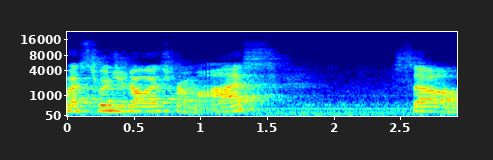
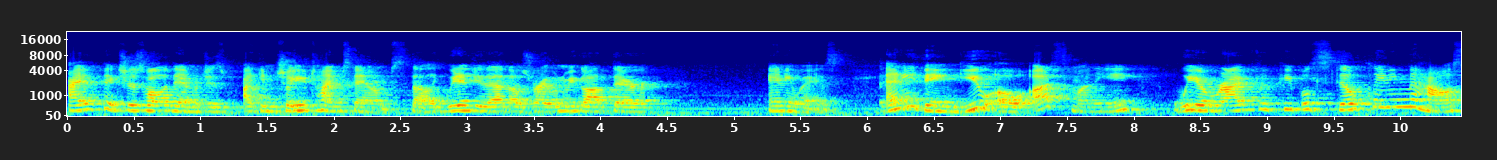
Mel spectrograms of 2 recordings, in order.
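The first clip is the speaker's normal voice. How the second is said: ordinary talk, nothing marked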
